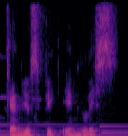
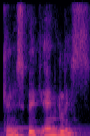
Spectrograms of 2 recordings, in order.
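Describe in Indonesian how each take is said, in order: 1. Setiap suku kata mendapat bobot dan panjang yang sama. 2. Suku kata bertekanan dan tidak bertekanan bergantian dalam irama. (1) "jadi tidak bisa can you speak English, kan nggak bisa gitu" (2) "Deda deda"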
